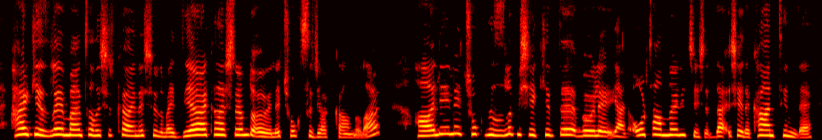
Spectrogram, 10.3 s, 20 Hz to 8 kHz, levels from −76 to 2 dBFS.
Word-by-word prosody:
herkesle 335 -2 +3
hemen 310 -2 +4
tanışır, 300 -1 -2
kaynaşırdım. 280 -4 -2
E, 220 -2 -5
diğer 290 +5 +4
arkadaşlarım 325 0 +1
da 285 -5 +3
öyle. 215 +3 -3
Çok 275 -1 -7
sıcakkanlılar. 200 - -5 0.4
Hâliyle 355 +8 +2
çok 370 -3 -5
hızlı 320 +2 0
bir 340 - +2
şekilde 320 -1 -1
böyle 280 -1 +3
yani 235 -3 -2
ortamların 320 +1 +2
içinde, 280 -7 -6
işte 200 -2 -12
der 245 -1 +1
şeyde, 255 -8 -2
kantinde, 280 -10 0
295 Hz, 140 wpm, -23 LUFS, 265-325 Hz, 0.4 s, hemen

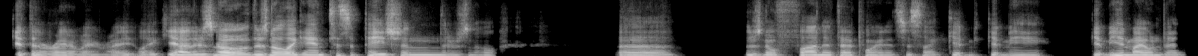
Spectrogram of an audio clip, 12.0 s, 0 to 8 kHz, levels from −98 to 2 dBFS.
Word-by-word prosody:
get - - +2
there 100 - 0
right 105 0 -1
away, 100 0 -6
right? 100 +2 -8
Like, 105 -4 -7
yeah, 115 -5 +6
there's 115 +1 +2
no 125 -2 +6
there's 125 0 +2
no, 125 -1 +5
like, 115 -1 +5
anticipation, 115 -1 +1
there's 105 -1 -6
no 105 -1 -10 1.2
uh, 105 -3 -2 0.7
there's 125 -4 -2
no 120 -2 -1
fun 115 0 0
at 105 -1 -1
that 105 -2 -2
point, 105 -2 -5
it's 100 -1 -7
just - - -4
like, 100 -3 -10
"Get - - -5
me - - -17
get - - -5
me 105 -1 -8 0.5
get - - -2
me 140 - +3
in 130 -1 +4
my 120 -2 +4
own 105 -2 +1
bed." 95 -2 -8
110 Hz, 175 wpm, -25 LUFS, 105-115 Hz, 1.2 s, yeah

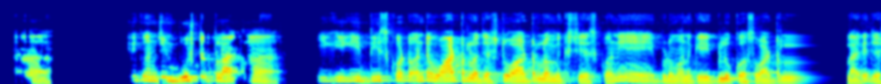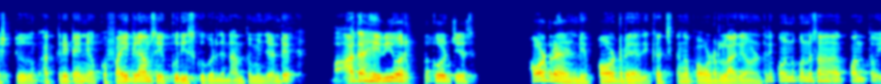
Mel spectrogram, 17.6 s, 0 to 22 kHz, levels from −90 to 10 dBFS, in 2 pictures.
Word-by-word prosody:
ఆ! - - -6 1.0
ఇది 190 - -8
కొంచెం 175 -1 0
బూస్టప్‌లా. 175 -3 +4 0.3
ఆ! - - +1 0.7
ఇ - - -9 0.2
ఇది 165 +2 -5 0.2
తీసుకోవటం 180 0 -2
అంటే 180 0 +1
వాటరులో 150 0 +5
జస్ట్ 130 +2 -3
వాటరులో 130 +1 +2
మిక్స్ 125 +2 -5
చేసుకొని 125 +7 -3 0.3
ఇప్పుడు 130 -2 -4
మనకి 120 -1 -2
గ్లూకోజ్ 135 -1 +2
వాటరులాగే 115 +1 -5
జస్ట్ 120 0 -5 0.3
ఆ - - -3
క్రిటైన్ 130 +1 0
ఒక 110 - -9
5 130 +2 +4
గ్రామ్సే 145 -1 +4
ఎక్కువ 135 +3 0
తీసుకోకూడదండి. 100 -4 -4
అంతకుమించి 120 0 -5
అంటే 145 +4 -1 0.5
బాగా 175 - +4
హెవీ 160 +2 +7
వర్క్ 155 -1 -3
అవుట్ 145 0 +4
చేసి 135 0 -3 0.6
పౌడరే 165 -4 +5
అండి 115 -2 -2
పౌడరే 130 -3 +2
అది. 90 - -6
ఖచ్చితంగా 120 +2 -5
పౌడర్ 110 0 0
లాగే 100 -1 0
ఉంటది. 90 - -10
కొన్ని 170 0 -3
కొన్ని 165 -1 -2
స - - +2 0.3
కొంత 75 0 -4
130 Hz, 155 wpm, -23 LUFS, 115-155 Hz, 1.0 s, హెవీ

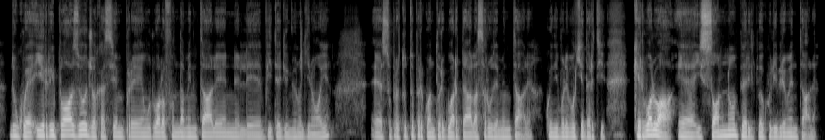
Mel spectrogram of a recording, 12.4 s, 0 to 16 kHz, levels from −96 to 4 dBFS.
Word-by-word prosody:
Dunque, 125 -2 +2
il 135 +3 +2
riposo 140 +1 +4
gioca 120 -3 -1
sempre 110 0 -3
un 110 0 -2
ruolo 115 0 0
fondamentale 110 0 -2
nelle 100 -2 -4
vite 105 +2 -6
di 105 - -7
ognuno 100 0 -4
di 100 +1 -7
noi. 100 +4 -3 0.6
Ehm, 110 -1 -6
soprattutto 105 +3 -5
per 120 +1 -2
quanto 110 -3 -2
riguarda 110 0 0
la 105 0 0
salute 105 0 -2
mentale. 100 -1 -4 0.2
Quindi 110 -1 -1
volevo 110 +1 -1
chiederti 105 0 -4 0.4
che - - +2
ruolo 135 -4 +7
ha, - - -12
ehm, 110 -3 +1
il 110 0 -2
sonno 130 +6 +4
per 125 -3 +1
il 105 - -3
tuo 115 - -2
equilibrio 110 +2 -2
mentale? 100 -4 -4
110 Hz, 175 wpm, -26 LUFS, 105-120 Hz, 0.6 s, ruolo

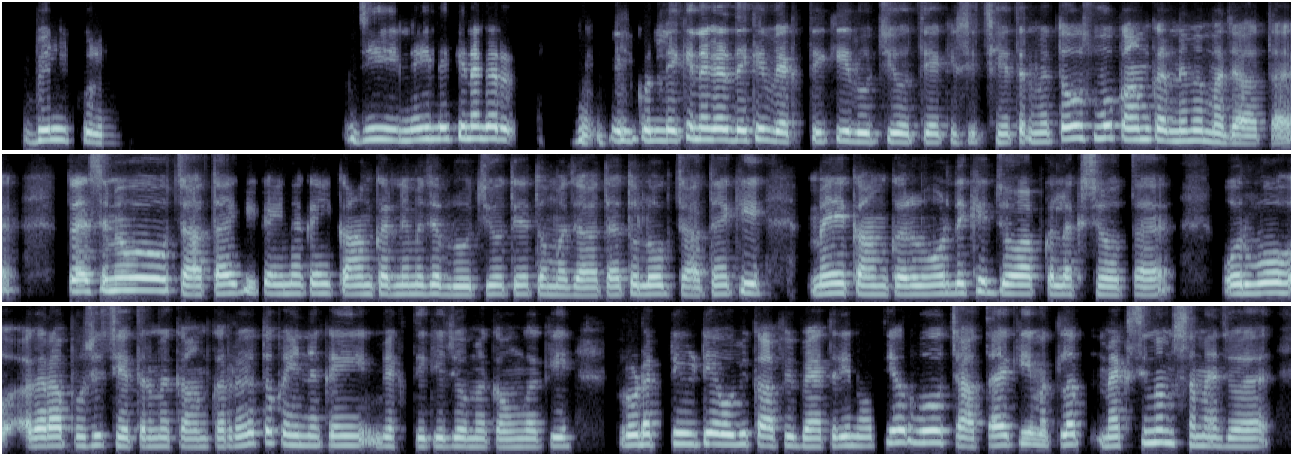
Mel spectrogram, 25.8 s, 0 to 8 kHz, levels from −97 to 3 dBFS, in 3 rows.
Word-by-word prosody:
बिल्कुल। 200 -5 -1 1.6
जी 225 0 0
नहीं, 225 +2 +3
लेकिन 235 +1 +2
अगर 240 -1 +4 0.5
हुँ - - -2
बिल्कुल, 205 +1 0
लेकिन 210 +3 +2
अगर 220 -1 +5
देखिए 210 +2 +3
व्यक्ति 185 -2 -1
की 195 +2 -2
रुचि 180 -1 +1
होती 175 0 +1
है 170 - 0
किसी 170 0 -9
क्षेत्र 170 -1 -5
में 180 0 -2
तो 235 +6 +4
उस 255 - -2
वो 255 - +3
काम 225 -2 +2
करने 200 -3 +2
में 205 - +2
मज़ा 165 -4 0
आता 145 0 -6
है। - - -3 0.4
तो - - +4
ऐसे 115 - +3
में 250 - +4
वो 250 -1 +6
चाहता 170 0 +1
है 190 +1 +4
कि - - -5
कहीं 185 -1 -1
न 185 - -1
कहीं 190 0 0
काम 175 +1 +1
करने 175 -1 0
में 180 - 0
जब 180 -1 0
रुचि 165 +1 -1
होती 175 0 -2
है 175 - -2
तो 175 -1 -3
मज़ा 160 -1 -1
आता 165 +2 -2
है। 165 - -1
तो 185 - -1
लोग 175 0 +2
चाहते 165 +1 -3
हैं 180 - -2
कि 190 -1 +1 0.4
मैं 185 +1 +3
ये 195 - +5
काम 170 -1 0
करूँ। 175 0 +2
और 185 - +1
देखिए 195 +3 +1
जो 190 -3 +2
आपका 180 0 +1
लक्ष्य 170 0 -3
होता 160 0 -2
है 160 - -3 0.4
और 185 0 +3
वो 200 +2 +5
अगर 175 +2 +1
आप 185 0 +2
उसी 185 +2 -1
क्षेत्र 170 -3 -3
में 170 0 -4
काम 160 -1 -4
कर 165 +1 -5
रहे 185 +3 -1
हो 220 - +2
तो 235 - +2
कहीं 205 -4 -1
न 185 - -3
कहीं 190 0 -1
व्यक्ति 170 -1 -4
की 170 - -2
जो 170 0 -1
मैं 165 0 -4
कहूँगा 160 0 -4
कि 175 0 -2 0.3
प्रोडक्टिविटी 210 +2 +1
है 215 - +5
वो 205 -1 +5
भी 210 - -1
काफ़ी 185 0 0
बेहतरीन 175 +1 -1
होती 180 +6 -6
है 245 - +5
और 250 - +3
वो 245 0 +4
चाहता 175 +1 -1
है 195 - +4
कि 110 -13 -2
मतलब 200 - 0
मैक्सिमम 235 +7 0
समय 185 -1 -2
जो 170 0 -2
है, 165 0 -2
185 Hz, 240 wpm, -21 LUFS, 170-205 Hz, 1.6 s, वो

